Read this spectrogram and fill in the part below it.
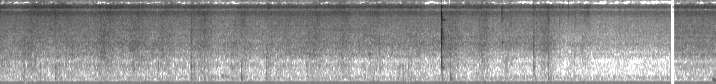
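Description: Bottle gourd pieces frying in a pan for a lentil sambar, giving a faint, steady sizzle over a constant low hum, with occasional soft stirring clicks and scrapes spread sparsely throughout.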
